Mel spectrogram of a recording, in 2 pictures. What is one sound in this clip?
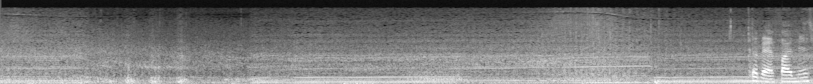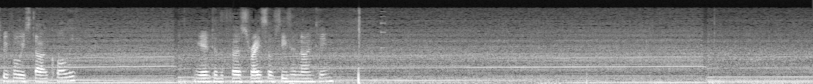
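A race car engine roars steadily, its pitch rising through the gears and dropping when braking.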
